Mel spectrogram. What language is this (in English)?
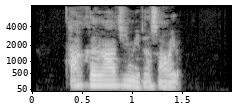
Chinese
